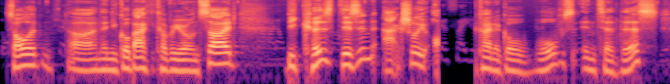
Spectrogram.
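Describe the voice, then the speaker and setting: A man with a slightly hoarse voice, reviewing a match on his own in a casual, think-aloud way with frequent restarts. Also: mid-range voice, expressive, normal speed, no room sound. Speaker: esports caster doing a solo VOD review. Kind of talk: casual solo game analysis commentary.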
